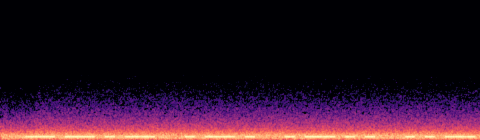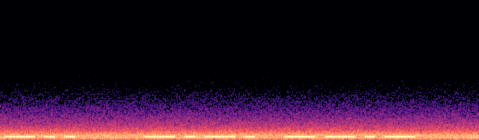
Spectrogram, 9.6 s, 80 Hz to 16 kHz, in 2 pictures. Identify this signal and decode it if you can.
Morse code, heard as a keyed tone, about 12 wpm, 520 Hz, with heavy radio static and a narrow filter. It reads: QRL? CQ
